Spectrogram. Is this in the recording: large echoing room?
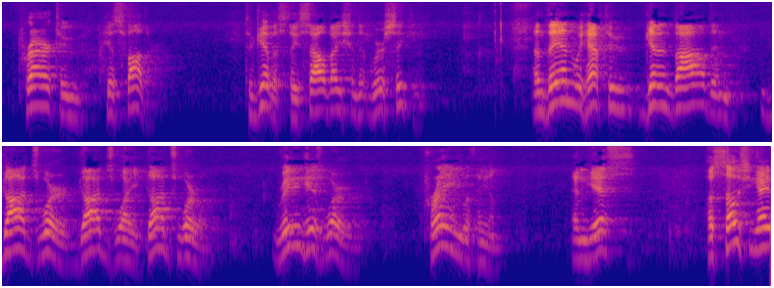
yes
